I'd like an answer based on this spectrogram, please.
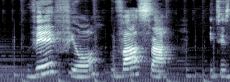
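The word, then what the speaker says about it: Wasser: W in German is pronounced as V. It has V sound. V sound. So it is pronounced as v. Vure vasa. Vure vasa. It is not pronounced as wasa.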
